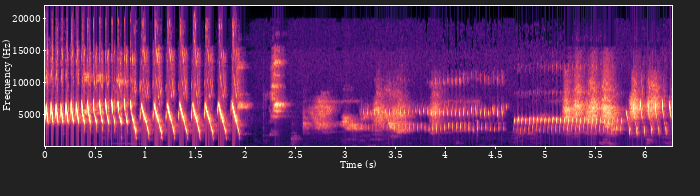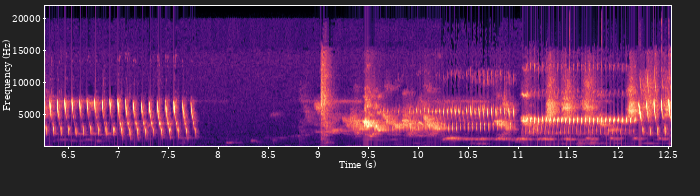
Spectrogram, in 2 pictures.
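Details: Lively, constantly singing canary played to tutor young canaries: fast rattling trills, buzzy rolls and high whistled notes alternating in varied bursts, with a short silent gap near the eighth second.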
